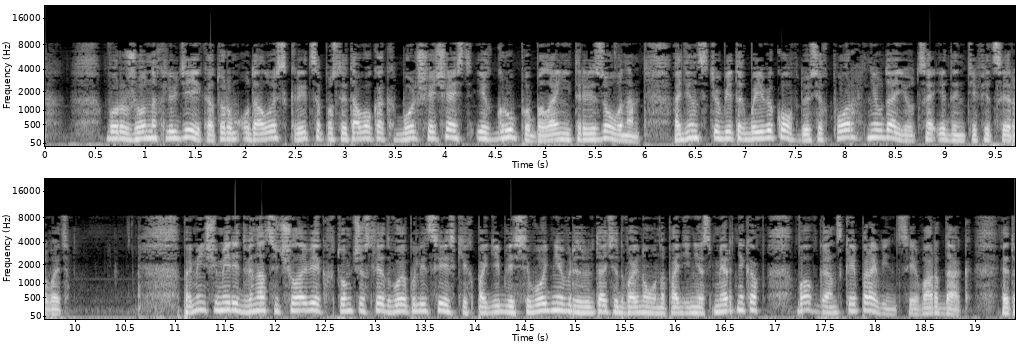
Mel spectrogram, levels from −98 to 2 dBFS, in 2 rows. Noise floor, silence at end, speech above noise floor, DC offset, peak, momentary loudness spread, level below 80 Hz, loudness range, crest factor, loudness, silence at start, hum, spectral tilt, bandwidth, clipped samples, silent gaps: -38 dBFS; 0 s; 25 dB; under 0.1%; 0 dBFS; 6 LU; -38 dBFS; 2 LU; 14 dB; -14 LUFS; 0 s; none; -6 dB/octave; 8.8 kHz; under 0.1%; none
